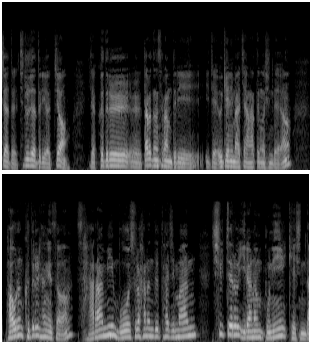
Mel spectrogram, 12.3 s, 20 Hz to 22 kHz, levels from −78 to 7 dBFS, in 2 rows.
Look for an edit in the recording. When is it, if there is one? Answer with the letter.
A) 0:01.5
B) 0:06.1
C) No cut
C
